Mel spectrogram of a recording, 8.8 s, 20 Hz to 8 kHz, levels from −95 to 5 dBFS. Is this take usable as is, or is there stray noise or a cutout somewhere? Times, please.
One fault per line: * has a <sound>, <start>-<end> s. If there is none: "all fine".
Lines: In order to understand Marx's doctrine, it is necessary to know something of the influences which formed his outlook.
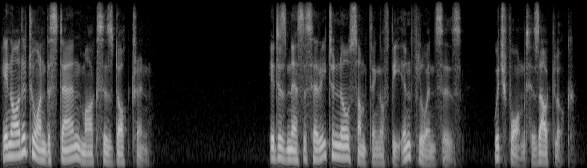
all fine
